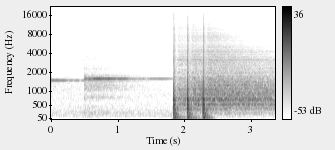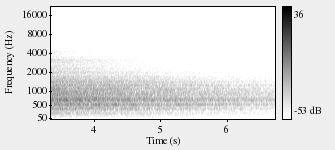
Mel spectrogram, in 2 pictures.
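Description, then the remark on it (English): Three loud, sharp knocks on a door land in quick succession after a faint steady hum, then a long echoing ring slowly fades away. No one speaks. “It was three loud mm-hmm. knocks.”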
